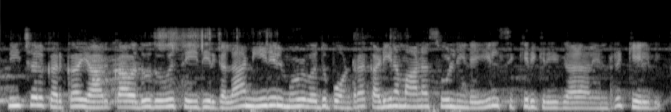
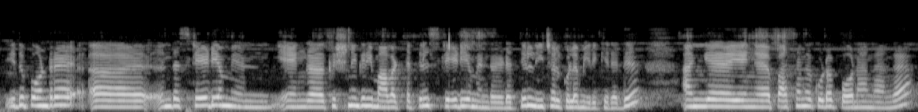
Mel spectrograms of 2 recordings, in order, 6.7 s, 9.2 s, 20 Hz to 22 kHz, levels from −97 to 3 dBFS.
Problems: background conversations at intervals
